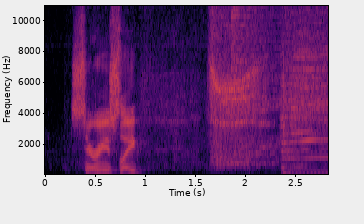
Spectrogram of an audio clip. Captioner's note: sighs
